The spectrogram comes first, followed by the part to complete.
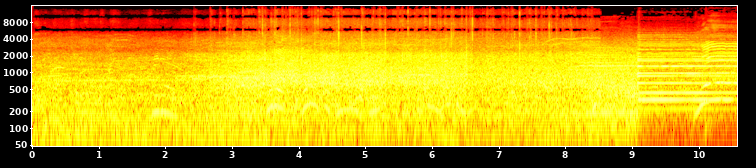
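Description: Stadium crowd noise at a football ground: a din of many voices that swells about three seconds in. Near the end it gives way abruptly to steady music.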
